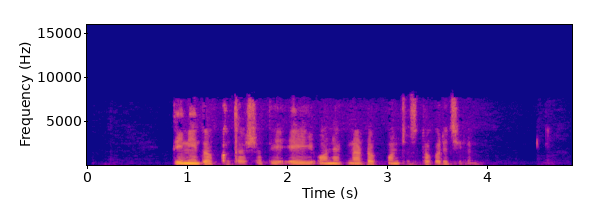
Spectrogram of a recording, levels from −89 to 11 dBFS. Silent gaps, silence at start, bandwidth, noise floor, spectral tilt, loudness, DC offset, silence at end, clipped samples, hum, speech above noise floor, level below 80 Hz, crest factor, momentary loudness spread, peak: none; 0.85 s; 8.2 kHz; -70 dBFS; -4.5 dB/octave; -20 LUFS; under 0.1%; 1 s; under 0.1%; none; 51 dB; -60 dBFS; 20 dB; 12 LU; 0 dBFS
